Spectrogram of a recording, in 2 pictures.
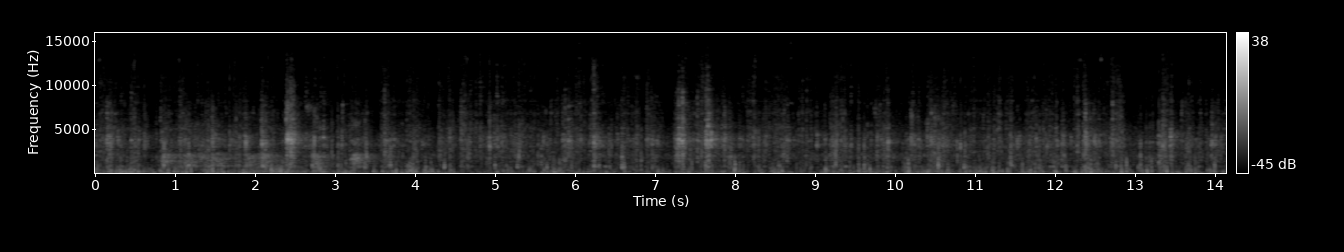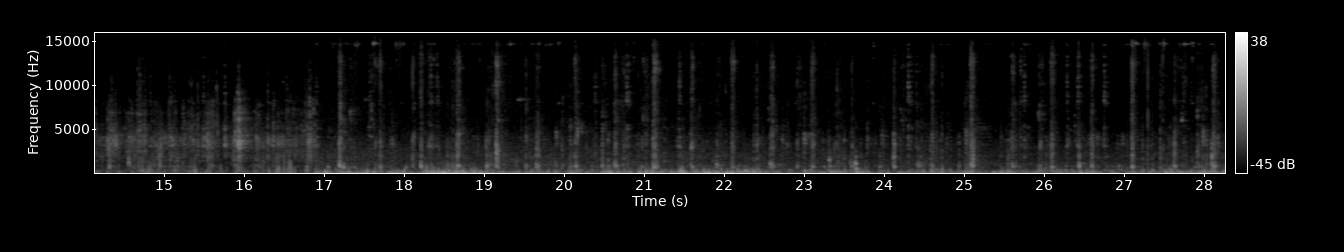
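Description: Horse's hooves clip-clopping at a walk on a sandy gravel path as it pulls a carriage. A low rumble joins past the middle.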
